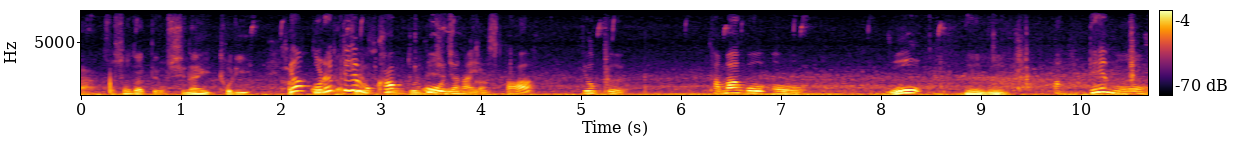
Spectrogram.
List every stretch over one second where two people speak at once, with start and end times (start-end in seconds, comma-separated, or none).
2.1-4.0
